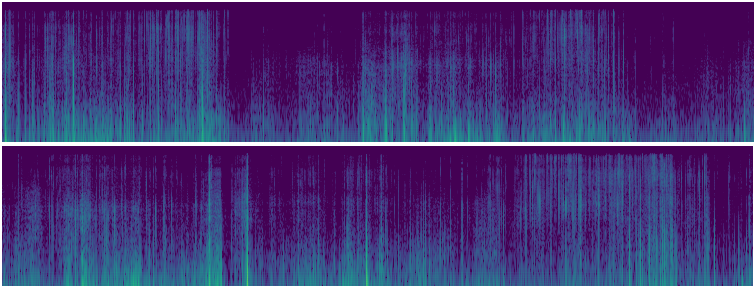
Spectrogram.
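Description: A large, hollow, thin blue plastic-film bubble blown from a Crystal Ball plastic toy rests on the mic and is pressed, crinkled and tapped with fingertips and nails. The result is a steady, close crackling and rustling, heavy in the low end, punctuated by a few sharp, sudden taps.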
